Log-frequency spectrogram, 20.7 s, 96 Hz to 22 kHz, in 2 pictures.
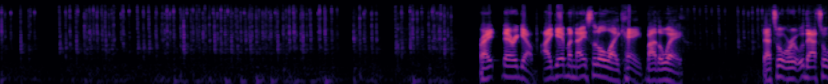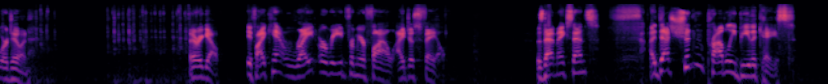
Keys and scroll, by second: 0.0-5.7 typing, 6.4 ctrl+d, 6.8 ctrl+c, 6.9-12.9 typing, 7.0 Return, 18.5 w.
